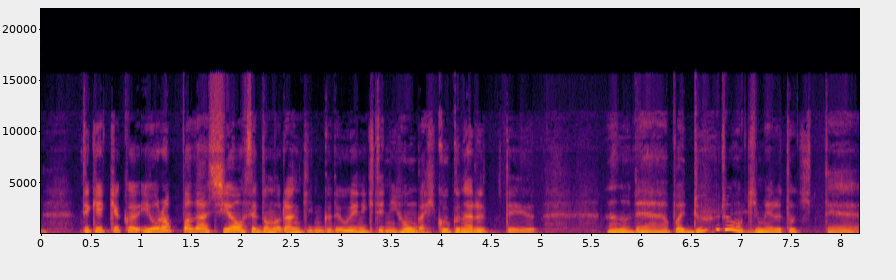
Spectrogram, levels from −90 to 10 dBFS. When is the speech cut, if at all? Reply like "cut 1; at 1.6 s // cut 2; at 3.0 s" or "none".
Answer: cut 1; at 5.6 s

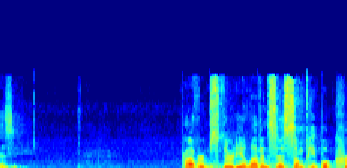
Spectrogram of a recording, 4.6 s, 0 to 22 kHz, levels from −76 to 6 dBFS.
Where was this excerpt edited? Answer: none

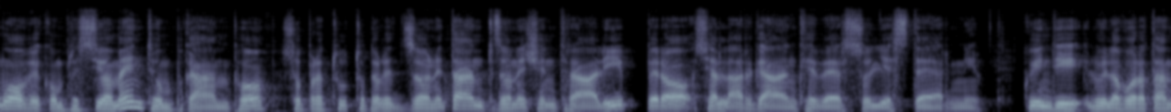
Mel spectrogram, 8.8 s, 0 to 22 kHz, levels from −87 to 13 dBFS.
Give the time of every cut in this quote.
cut 1; at 1.4 s // cut 2; at 2.8 s // cut 3; at 3.3 s // cut 4; at 3.7 s

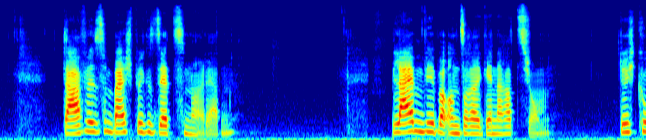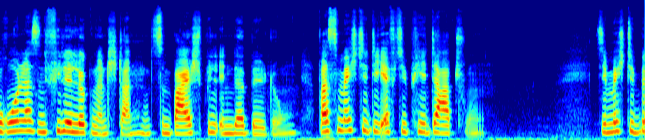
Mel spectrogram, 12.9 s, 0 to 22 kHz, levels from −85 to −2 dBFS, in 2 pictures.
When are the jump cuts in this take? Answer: cut 1; at 1.0 s // cut 2; at 2.0 s // cut 3; at 3.7 s // cut 4; at 9.5 s

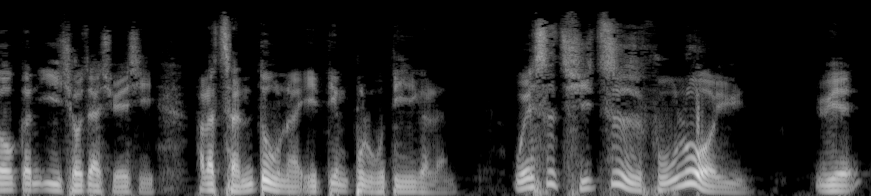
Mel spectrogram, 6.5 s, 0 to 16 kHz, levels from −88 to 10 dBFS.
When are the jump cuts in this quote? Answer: none

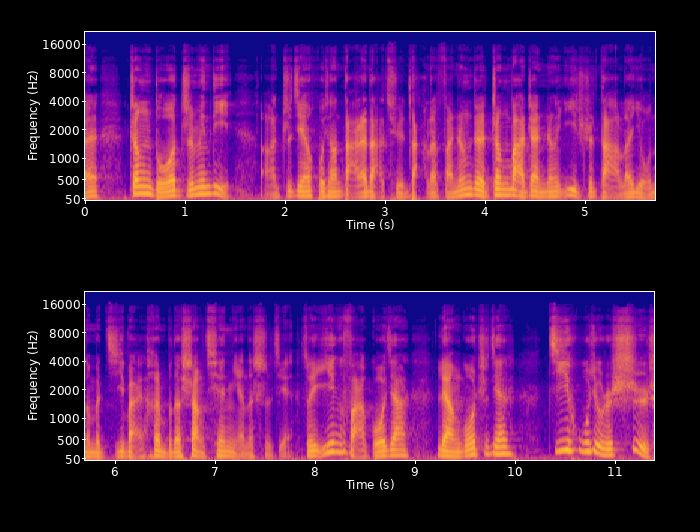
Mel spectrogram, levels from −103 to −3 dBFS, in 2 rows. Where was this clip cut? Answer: cut 1; at 7.8 s

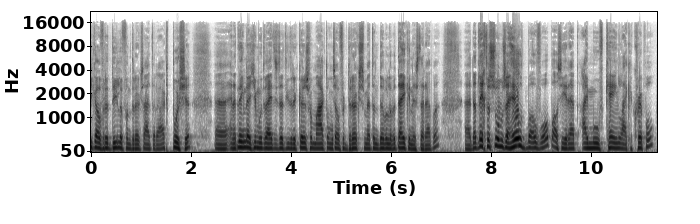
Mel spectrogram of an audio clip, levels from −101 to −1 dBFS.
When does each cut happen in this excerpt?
cut 1; at 2.9 s // cut 2; at 4.8 s // cut 3; at 8.7 s

